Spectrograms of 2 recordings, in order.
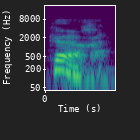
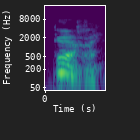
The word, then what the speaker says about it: cœur: And what I said to him, because I can't pronounce the r, is, in French, heart is cœur, cœur. You have to pronounce the r, Mm.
